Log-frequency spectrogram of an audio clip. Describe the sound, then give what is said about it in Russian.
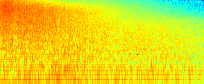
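Thunder from a lightning strike outside a mansion window, violent enough to shatter upstairs glass, with no rain falling: a loud, dense, rumbling roar that fills about four seconds and eases only slightly toward the end. “Громыхнуло так, что на втором этаже лопнули стекла.”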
